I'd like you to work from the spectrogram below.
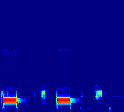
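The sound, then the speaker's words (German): A phone emits two loud electronic call-waiting beeps about a second apart, each a short steady tone, with faint softer blips between them; nobody speaks. “So, jetzt klingelt's, äh, jetzt piept's.”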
